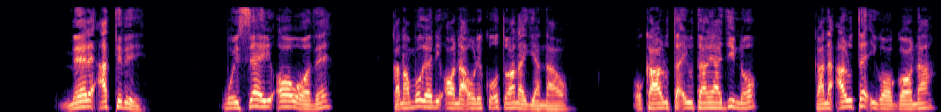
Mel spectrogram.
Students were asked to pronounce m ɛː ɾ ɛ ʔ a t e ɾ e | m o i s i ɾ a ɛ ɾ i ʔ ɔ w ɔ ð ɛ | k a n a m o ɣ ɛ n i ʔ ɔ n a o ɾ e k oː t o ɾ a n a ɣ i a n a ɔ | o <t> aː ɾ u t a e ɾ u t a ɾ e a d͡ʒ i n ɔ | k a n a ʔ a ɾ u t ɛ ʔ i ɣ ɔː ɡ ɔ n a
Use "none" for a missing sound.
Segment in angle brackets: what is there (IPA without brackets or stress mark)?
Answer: k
